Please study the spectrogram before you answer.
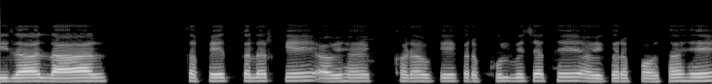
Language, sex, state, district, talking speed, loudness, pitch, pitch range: Chhattisgarhi, male, Chhattisgarh, Jashpur, 175 wpm, -18 LUFS, 155 Hz, 150-160 Hz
